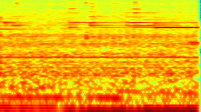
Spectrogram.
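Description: Steady low background hum with a few faint, thin, high-pitched tones that come in about half a second in; no distinct click or event stands out.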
